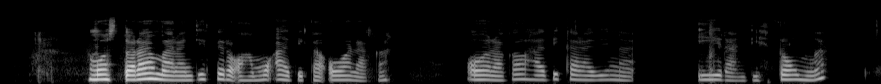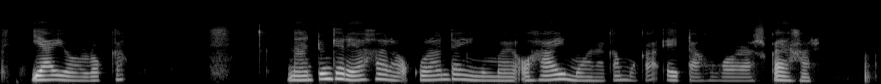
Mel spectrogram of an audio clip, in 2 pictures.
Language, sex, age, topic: Oshiwambo, female, 18-24, finance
